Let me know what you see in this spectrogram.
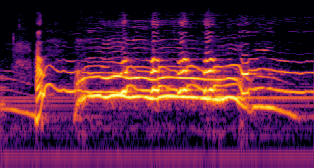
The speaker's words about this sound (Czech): Bílý vlk Veles k ním pronesl svou vlčí řeč z očí do očí a vlci na znamení souhlasu krátce a dlouze zavili.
